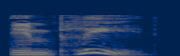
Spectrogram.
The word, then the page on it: implead: British English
